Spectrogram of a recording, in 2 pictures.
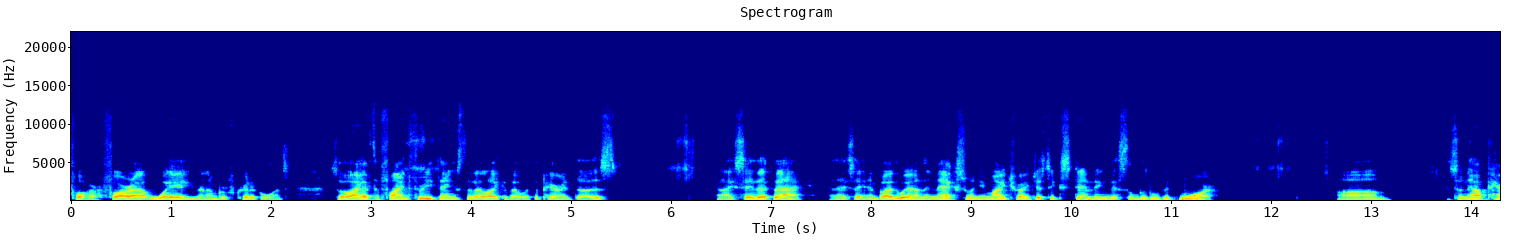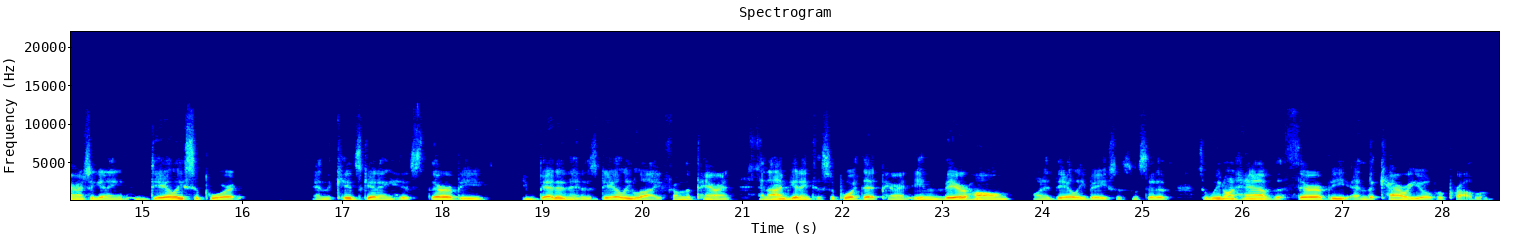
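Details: Adult male speaker; typical speech.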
